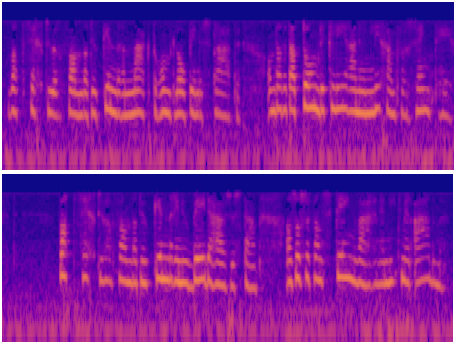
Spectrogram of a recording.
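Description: A grave, very husky woman survivor prophesies doom in a radio play. She declaims solemnly, like an incantation, in a rather high voice on a tinny, muffled old recording. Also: fairly even intonation, normal speed. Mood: grave, pleading.

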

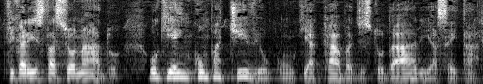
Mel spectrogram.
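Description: Deep-voiced, fatherly spirit mentor. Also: lively intonation, darkish tone, slightly rough, heavily acted. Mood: solemn encouragement. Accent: Brazilian. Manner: solemn, measured, paternal, formal. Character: grave fatherly spirit director, calm wise mentor. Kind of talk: Brazilian religious radio drama acting. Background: music.

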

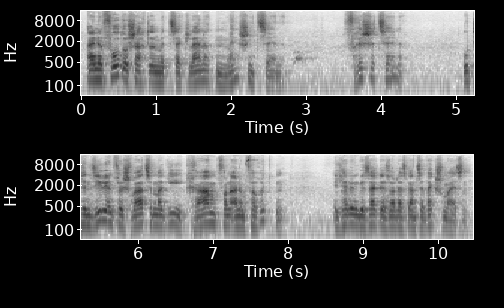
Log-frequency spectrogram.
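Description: A man's voice: mid-range voice, normal speed, a bit bright, lightly acted. An actor playing a blunt man who speaks in terse, emphatic phrases in a radio crime drama. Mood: disgusted.

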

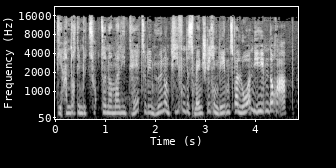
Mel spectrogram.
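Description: An actress playing an earnest, agitated, idealistic wife in a naturalistic radio drama, stammering and urgent, often dropping into hushed tones. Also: female voice, a little high, fast talker, slightly rough. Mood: indignant.

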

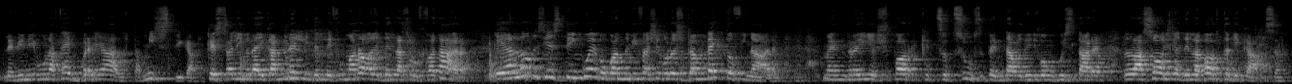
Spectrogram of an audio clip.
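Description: A woman's voice: on the high side, animated, fairly quick, lightly acted. Woman voicing a henpecked Neapolitan accountant, plaintive, hesitant, confiding, radio drama monologue, roomy sound with background noise. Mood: plaintive, resigned. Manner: plaintive, hesitant, repeating himself, confiding to listeners. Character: meek, battered, long-winded Neapolitan accountant husband.

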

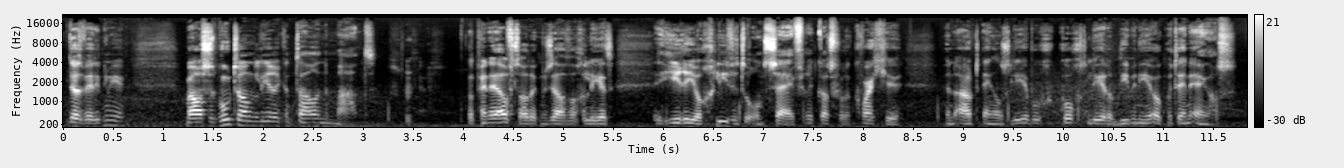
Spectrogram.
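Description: A man's voice: medium pitch, steady tone, brisk, a bit bright, slight background noise, natural voice. An actor in a radio play voicing a cocky, eccentric young intellectual man with a pompous, theatrical way of talking. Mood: boastful, teasing. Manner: pompous, theatrical, hesitating for effect.

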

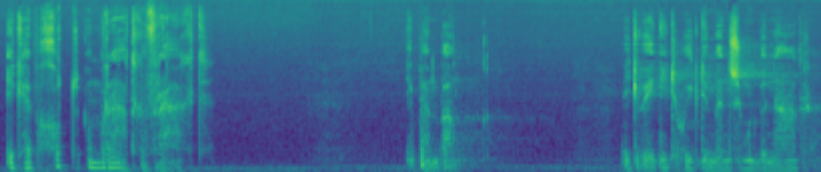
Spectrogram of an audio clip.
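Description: A low-voiced, brooding, breathy priest. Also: male voice, expressive, exaggerated voice. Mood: anguished, fearful. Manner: brooding, halting, confessional. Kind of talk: 1970s television drama monologue. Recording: noisy old TV soundtrack.

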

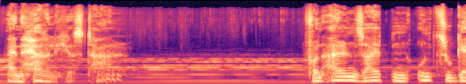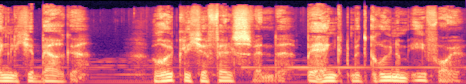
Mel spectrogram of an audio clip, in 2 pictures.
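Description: Narrator role, radio play: reflective traveller, fairly low voice, measured descriptive storytelling, music underneath. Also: male voice. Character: observant, reflective male traveller recounting his journey. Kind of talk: literary radio drama narration.

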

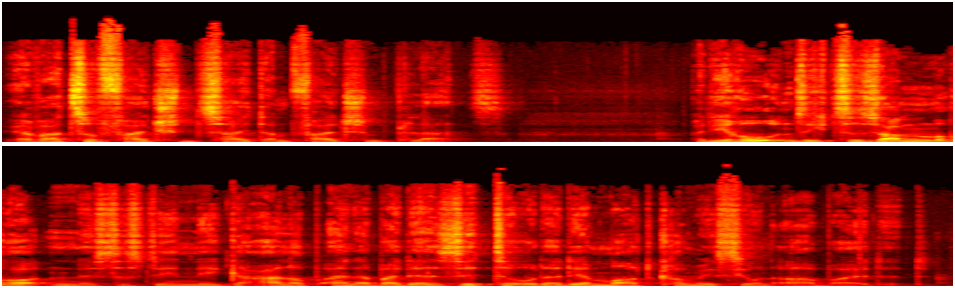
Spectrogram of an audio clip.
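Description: Generous police buddy, husky gravelly voice, lively swings in pitch, comradely, insistent, radio play. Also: male voice, moderate pace, full character voice. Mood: firm, consoling. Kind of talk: radio drama acting.

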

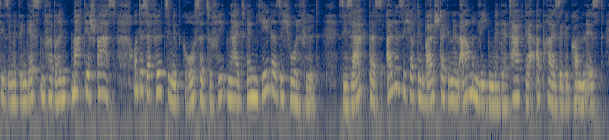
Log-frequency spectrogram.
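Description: Low-voiced, composed reporter. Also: female voice, a little mellow. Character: composed female reporter of a tour guide's contented life. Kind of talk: German radio play, scripted report.

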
